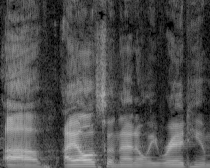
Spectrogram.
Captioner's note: laughs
